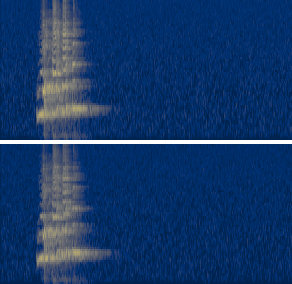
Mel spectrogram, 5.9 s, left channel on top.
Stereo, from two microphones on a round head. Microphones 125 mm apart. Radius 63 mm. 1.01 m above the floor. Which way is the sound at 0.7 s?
20° left (ahead or behind).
